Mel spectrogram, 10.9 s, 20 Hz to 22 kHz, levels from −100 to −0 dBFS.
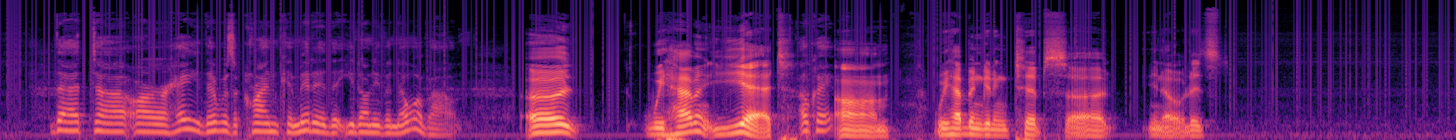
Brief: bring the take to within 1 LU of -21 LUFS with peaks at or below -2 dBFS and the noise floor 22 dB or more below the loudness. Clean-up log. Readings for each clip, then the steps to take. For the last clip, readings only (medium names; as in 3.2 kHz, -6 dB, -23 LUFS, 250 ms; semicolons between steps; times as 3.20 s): tick rate 41 per s; loudness -24.0 LUFS; peak level -3.0 dBFS; loudness target -21.0 LUFS
-> de-click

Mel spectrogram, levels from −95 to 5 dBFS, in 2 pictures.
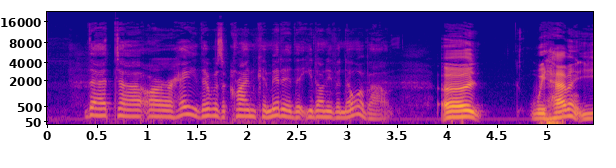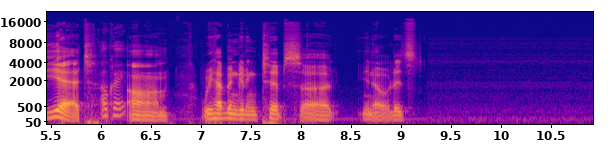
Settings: tick rate 0.37 per s; loudness -24.5 LUFS; peak level -3.0 dBFS; loudness target -21.0 LUFS
-> trim +3.5 dB; peak limiter -2 dBFS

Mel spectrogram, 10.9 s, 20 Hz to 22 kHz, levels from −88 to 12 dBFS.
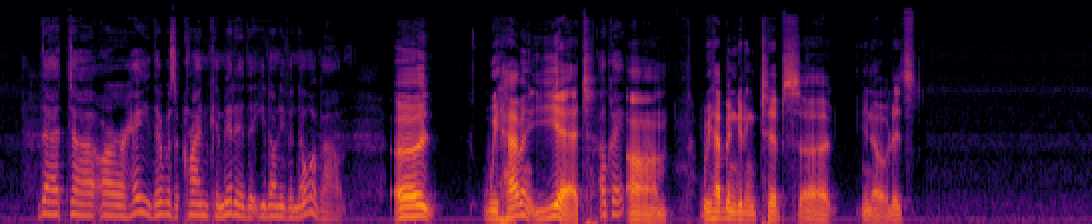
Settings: loudness -21.0 LUFS; peak level -2.0 dBFS; noise floor -58 dBFS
